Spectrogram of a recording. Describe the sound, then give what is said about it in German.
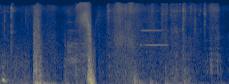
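Two heavy clunks of vehicle doors shutting as people climb into a police van, the first near the start and the second about half a second later, with a quieter rattle and rustle trailing after. “Wir sind also in den Polizeibus gestiegen”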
